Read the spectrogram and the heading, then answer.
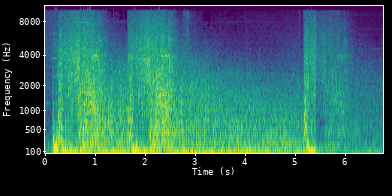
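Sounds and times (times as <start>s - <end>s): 
spaceship collision explosive impact with booming rumble: 0.0s - 6.7s
crackling debris: 0.3s - 6.7s.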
